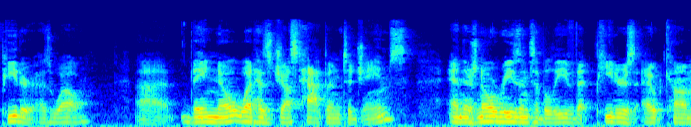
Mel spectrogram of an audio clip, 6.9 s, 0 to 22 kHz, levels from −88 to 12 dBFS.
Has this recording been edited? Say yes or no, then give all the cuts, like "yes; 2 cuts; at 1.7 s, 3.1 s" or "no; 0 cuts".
yes; 1 cut; at 1.3 s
